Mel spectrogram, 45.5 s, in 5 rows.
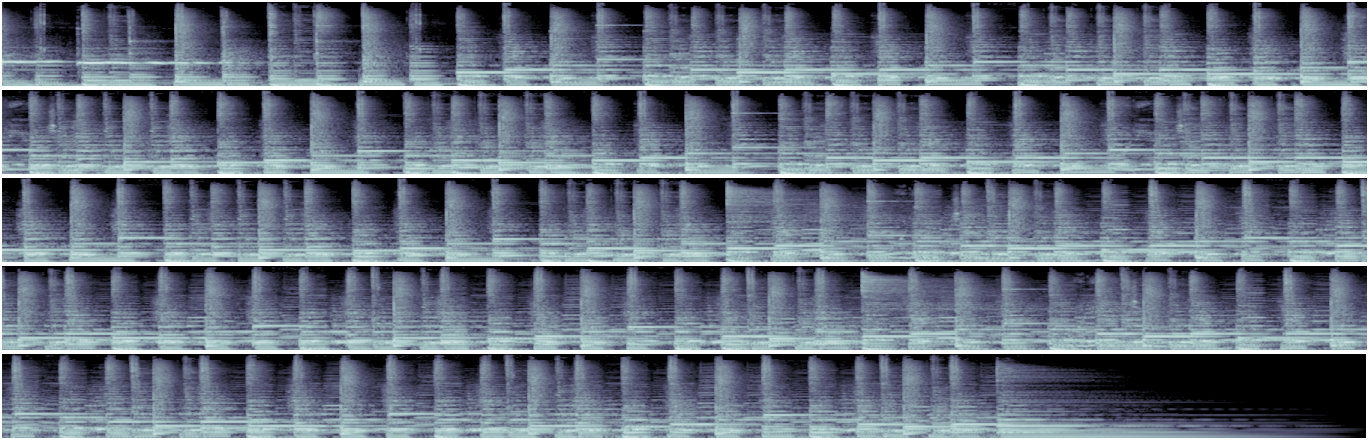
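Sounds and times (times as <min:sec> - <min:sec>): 
happy music: 0:00.0 - 0:45.4.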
